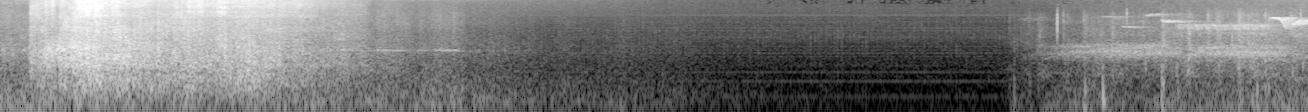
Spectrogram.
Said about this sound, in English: This girl is horse riding with her mum. They're on holiday in the beautiful green hills of Northern Ireland. It's a cold morning, but it's sunny.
